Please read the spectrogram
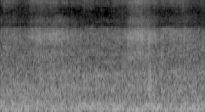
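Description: Steady wind rushing and buffeting on the microphone outdoors.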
